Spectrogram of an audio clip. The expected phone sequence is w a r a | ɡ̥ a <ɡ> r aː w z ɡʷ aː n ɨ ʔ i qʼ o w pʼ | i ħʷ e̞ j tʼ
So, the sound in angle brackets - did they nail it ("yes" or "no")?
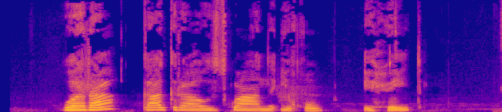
yes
